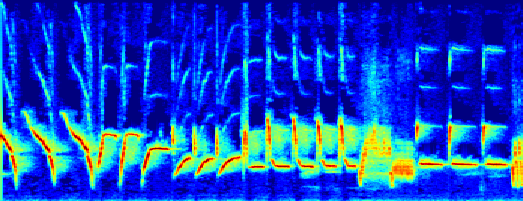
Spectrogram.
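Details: A canary sings a fast, bright run of high swooping notes, then switches to rapid buzzy trills and repeated chirped phrases, with no other sounds.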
